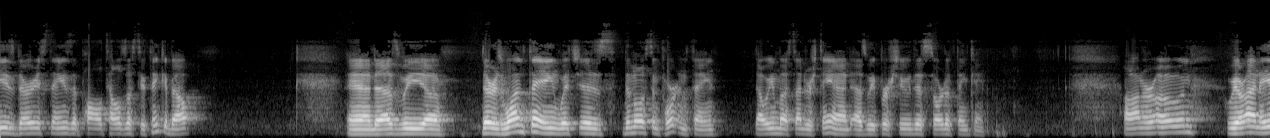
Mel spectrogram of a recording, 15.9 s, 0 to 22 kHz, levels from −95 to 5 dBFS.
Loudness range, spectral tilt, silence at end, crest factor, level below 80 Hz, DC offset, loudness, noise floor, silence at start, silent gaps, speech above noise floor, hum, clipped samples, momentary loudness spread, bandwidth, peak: 12 LU; -7 dB/octave; 0 s; 18 dB; -82 dBFS; under 0.1%; -19 LUFS; -69 dBFS; 0 s; none; 51 dB; none; under 0.1%; 15 LU; 7 kHz; -2 dBFS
